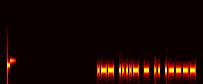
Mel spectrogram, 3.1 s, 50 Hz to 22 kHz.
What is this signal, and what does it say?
Morse code, heard as a keyed tone, about 42 wpm, 700 Hz. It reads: W4TI1
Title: Five Challenging Letter-Number Combinations 45wpm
